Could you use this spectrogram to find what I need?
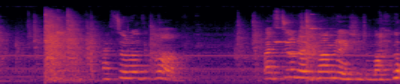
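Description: A metal locker door clicks and swings open.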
